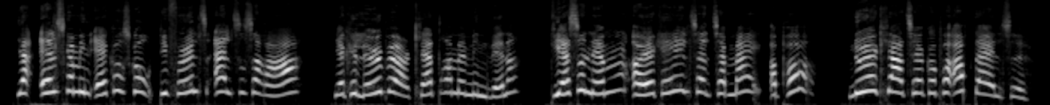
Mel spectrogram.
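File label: Danish, female, Commercial Happy Energy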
